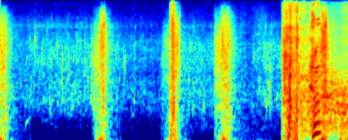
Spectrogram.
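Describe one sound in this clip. Large wings flap with deep whooshing beats.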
